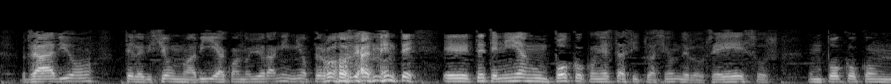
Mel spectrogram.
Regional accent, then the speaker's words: Ecuador; Como ecuatorianos somos muy diversos.

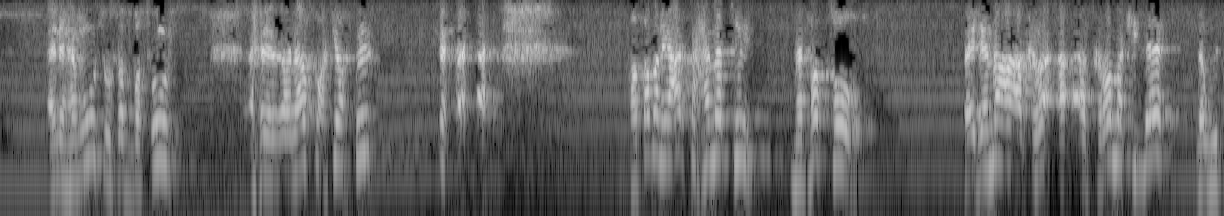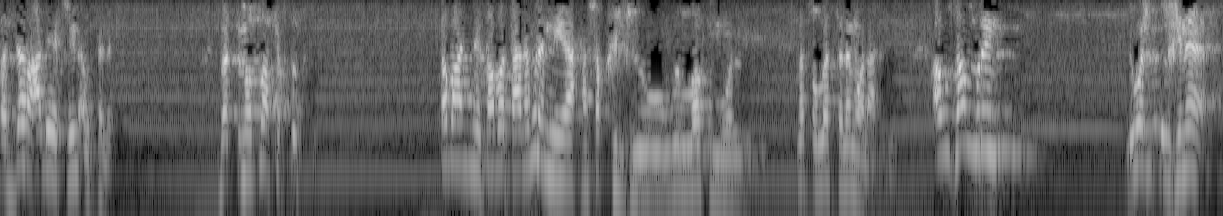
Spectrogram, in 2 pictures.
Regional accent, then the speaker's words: Egypt; كان الحرر الاجتماعي عندنا في مصر

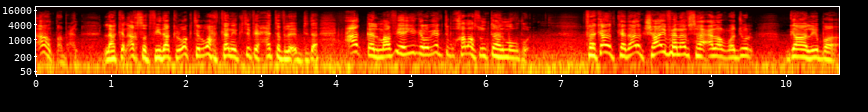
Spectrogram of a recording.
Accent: Kuwait; حتى عندنا في الكويت رجل ما يشوف المرأة اللي تقدم لها

